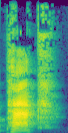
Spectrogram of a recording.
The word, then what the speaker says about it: Pac: And yes, it is pronounced Pac. Excalibur was yelled at on Twitter a few weeks ago for calling him Pac. And he felt the need to respond. And he said that Pac himself told him that that is the correct way that the name is pronounced.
